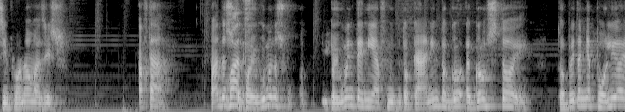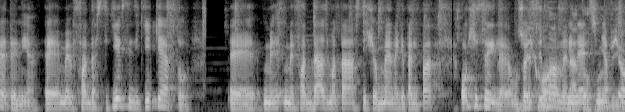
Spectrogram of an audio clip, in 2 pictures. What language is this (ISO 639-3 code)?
ell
